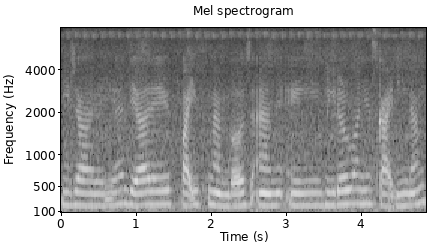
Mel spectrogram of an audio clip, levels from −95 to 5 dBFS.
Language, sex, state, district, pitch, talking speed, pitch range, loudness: Hindi, female, Uttar Pradesh, Muzaffarnagar, 200 Hz, 195 wpm, 195-215 Hz, -15 LUFS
